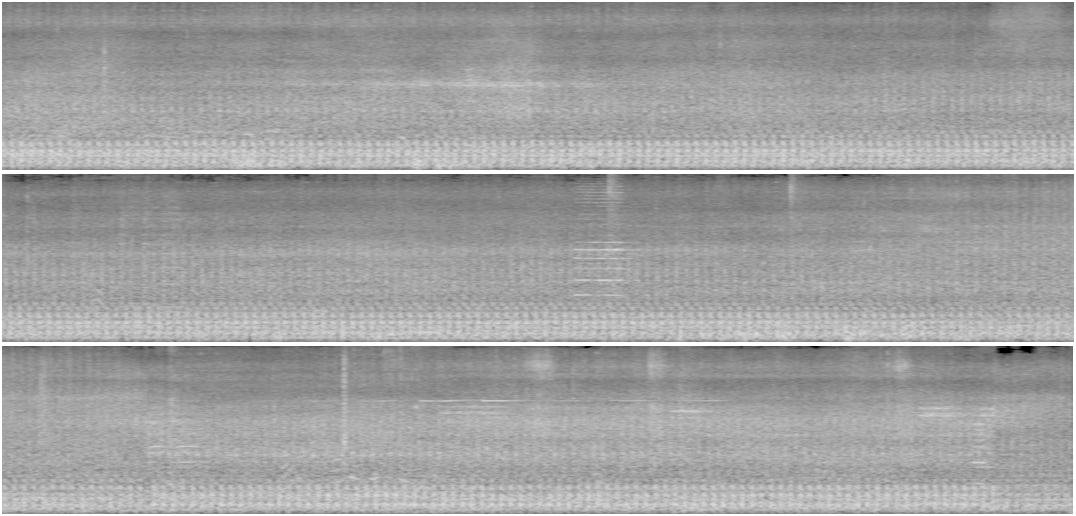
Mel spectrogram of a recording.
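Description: Steady engine running without a break, its level unchanged throughout, with a brief higher tone about seventeen seconds in.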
